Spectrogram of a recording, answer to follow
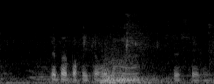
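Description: Quiet, indistinct speech that starts about half a second in and trails off, over a low steady room hum.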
